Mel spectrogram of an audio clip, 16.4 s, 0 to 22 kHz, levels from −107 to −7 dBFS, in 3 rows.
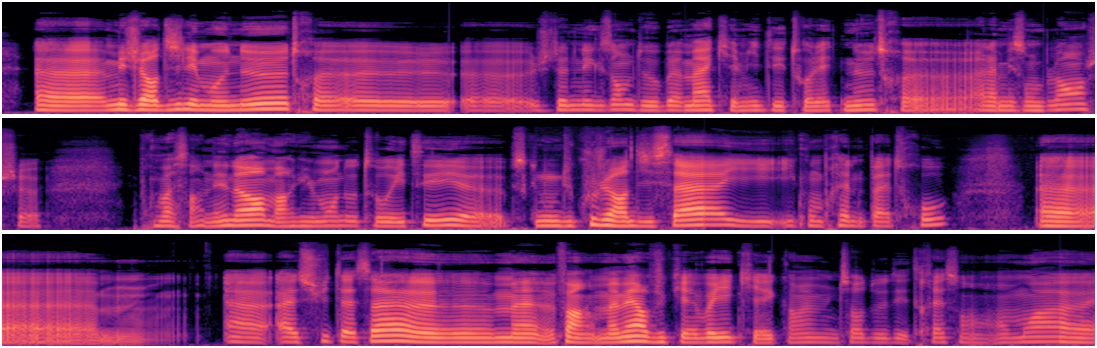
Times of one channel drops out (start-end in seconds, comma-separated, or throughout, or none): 2.23-3.41, 5.20-7.27, 8.97-10.38, 11.63-12.73, 14.77-16.21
